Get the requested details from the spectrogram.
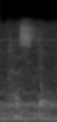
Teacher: when when you have a suit followed by a t sound very often the ooh gets shorten to the point where you almost don't hear it at all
